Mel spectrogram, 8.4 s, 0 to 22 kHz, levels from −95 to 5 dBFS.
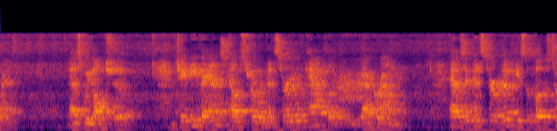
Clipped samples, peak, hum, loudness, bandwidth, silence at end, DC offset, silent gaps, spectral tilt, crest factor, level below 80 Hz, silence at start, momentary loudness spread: under 0.1%; -10 dBFS; none; -24 LUFS; 7.8 kHz; 0 s; under 0.1%; none; -1 dB/octave; 18 dB; -62 dBFS; 0 s; 14 LU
